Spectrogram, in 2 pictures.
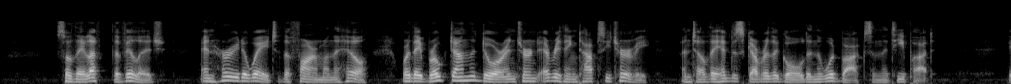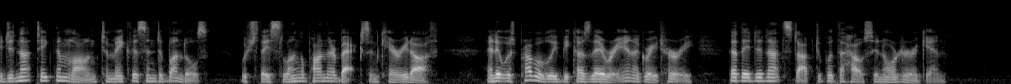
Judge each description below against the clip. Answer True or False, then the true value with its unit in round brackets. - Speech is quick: True (240 wpm)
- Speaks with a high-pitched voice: False (135 Hz)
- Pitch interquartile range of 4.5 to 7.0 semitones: True (5.1 semitones)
